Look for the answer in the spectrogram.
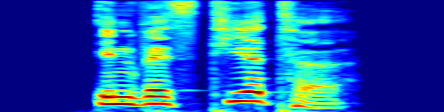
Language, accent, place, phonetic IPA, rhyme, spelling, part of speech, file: German, Germany, Berlin, [ɪnvɛsˈtiːɐ̯tə], -iːɐ̯tə, investierte, adjective / verb, De-investierte.ogg
- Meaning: inflection of investieren: 1. first/third-person singular preterite 2. first/third-person singular subjunctive II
